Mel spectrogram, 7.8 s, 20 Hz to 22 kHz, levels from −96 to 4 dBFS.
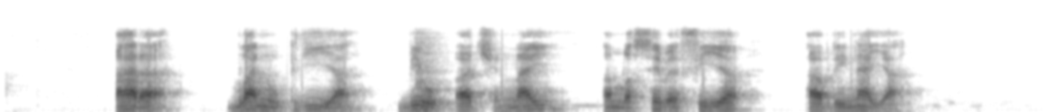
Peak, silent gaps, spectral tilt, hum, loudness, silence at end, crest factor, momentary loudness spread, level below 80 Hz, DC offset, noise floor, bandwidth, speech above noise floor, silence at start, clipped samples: -16 dBFS; none; -5 dB/octave; none; -34 LUFS; 1.05 s; 20 dB; 11 LU; -66 dBFS; under 0.1%; -90 dBFS; 8 kHz; 57 dB; 0.85 s; under 0.1%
